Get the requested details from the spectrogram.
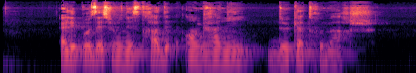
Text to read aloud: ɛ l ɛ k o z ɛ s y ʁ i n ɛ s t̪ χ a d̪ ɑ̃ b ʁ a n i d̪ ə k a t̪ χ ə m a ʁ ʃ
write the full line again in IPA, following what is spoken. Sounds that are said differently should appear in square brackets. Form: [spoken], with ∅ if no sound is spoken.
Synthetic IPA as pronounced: ɛ l ɛ [p] o z [e] s y ʁ [y] n ɛ s t̪ χ a d̪ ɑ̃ [ɡ] ʁ a n i d̪ ə k a t̪ χ ə m a ʁ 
